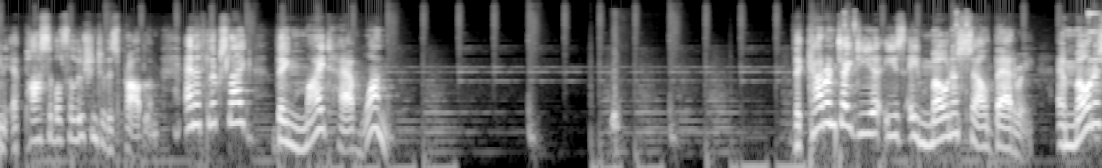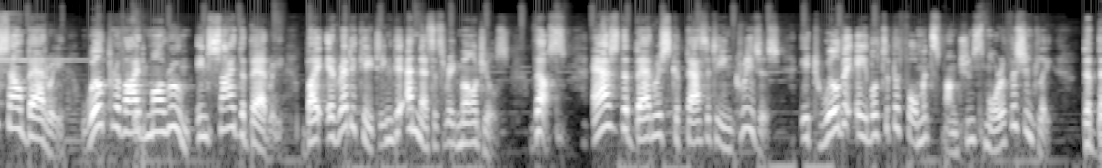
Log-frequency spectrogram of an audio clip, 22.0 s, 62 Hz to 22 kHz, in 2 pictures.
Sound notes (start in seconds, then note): 4.0 upbeat music; 6.0 whooshing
